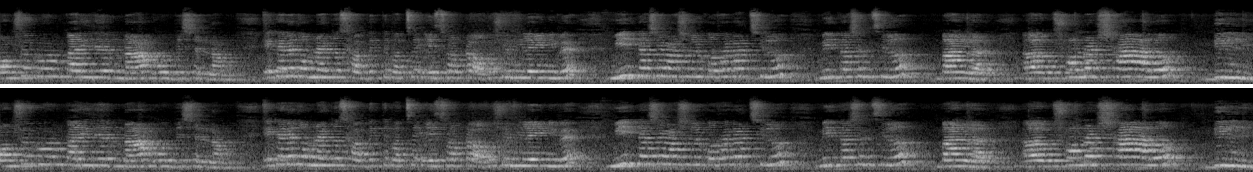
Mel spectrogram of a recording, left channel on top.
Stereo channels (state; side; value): normal; both; correlation 0.42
